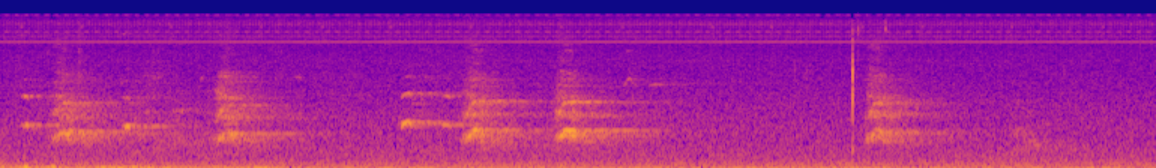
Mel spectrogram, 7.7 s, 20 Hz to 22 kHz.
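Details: Pack of dogs barking outdoors at 5 PM on January 9, 2009, in 17-degree Fahrenheit cold; unhappy dogs possibly reacting to stress, fear, loneliness, cold, pain or hunger. Distant, harmonic barks in irregular bursts over a steady low rumble.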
